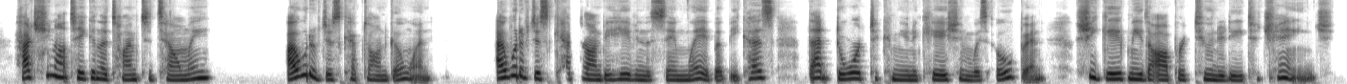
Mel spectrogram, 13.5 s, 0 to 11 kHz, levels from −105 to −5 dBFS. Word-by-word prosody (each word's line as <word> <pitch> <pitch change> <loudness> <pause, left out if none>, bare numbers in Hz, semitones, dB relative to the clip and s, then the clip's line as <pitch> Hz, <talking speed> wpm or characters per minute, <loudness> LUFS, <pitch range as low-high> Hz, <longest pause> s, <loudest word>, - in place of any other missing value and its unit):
Had 255 +3 +3
she 360 - -2
not 280 -5 +4
taken 235 -1 +2
the 205 - +2
time 190 +1 -2
to - - -5
tell 175 -1 -3
me, 240 +8 +3 0.8
I - - +9
would've 350 - +3
just 195 0 -2
kept 205 -1 -8
on 180 -2 -2
going 200 +6 -4 0.6
I 245 +2 +8
would've 310 -4 +2
just 225 -2 0
kept 220 0 -11
on 190 -2 +1
behaving 190 0 0
the 170 - -3
same 180 0 -2
way. 210 +2 0
But 180 - -4
because 250 +3 -2 0.3
that 250 -2 0
door 225 +2 +4
to 225 +1 -11
communication 185 -1 -1
was 165 0 -3
open, 255 +8 -1 0.3
she 280 - +3
gave 215 +1 +3
me 210 -2 +4
the 195 -1 -2
opportunity 180 -2 0
to 215 - -15
change. 255 0 -2
210 Hz, 175 wpm, -23 LUFS, 185-245 Hz, 0.8 s, I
